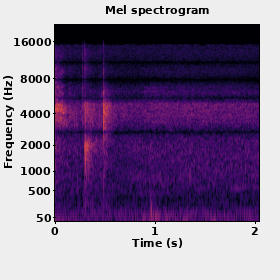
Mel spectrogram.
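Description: A few light clicks and a soft knock as someone steps out through a back door, over a low steady hum.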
